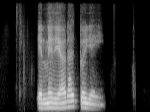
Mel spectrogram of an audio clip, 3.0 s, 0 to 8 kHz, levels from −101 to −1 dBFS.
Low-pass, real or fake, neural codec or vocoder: 7.2 kHz; fake; codec, 16 kHz, 0.5 kbps, X-Codec, HuBERT features, trained on balanced general audio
